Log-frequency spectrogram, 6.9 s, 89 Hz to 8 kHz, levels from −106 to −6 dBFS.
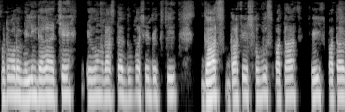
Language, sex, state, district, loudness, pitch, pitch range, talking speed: Bengali, male, West Bengal, Dakshin Dinajpur, -24 LUFS, 170 Hz, 165-175 Hz, 140 wpm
